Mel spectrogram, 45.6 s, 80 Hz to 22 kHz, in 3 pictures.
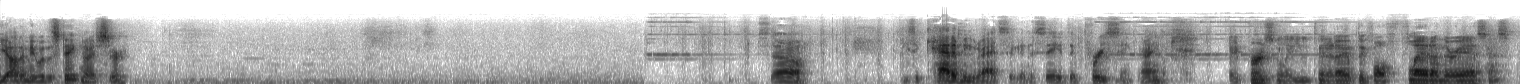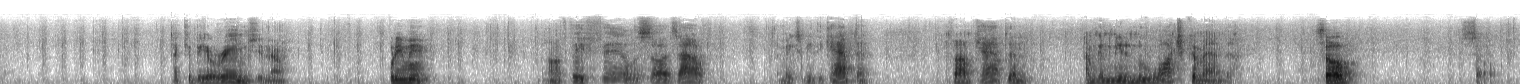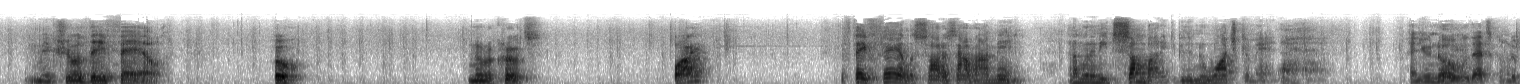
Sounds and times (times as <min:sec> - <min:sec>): Speech: 0:00.0 - 0:01.3, 0:07.6 - 0:08.1, 0:09.0 - 0:15.2, 0:16.9 - 0:18.1, 0:19.1 - 0:19.5, 0:20.6 - 0:22.3, 0:23.0 - 0:23.9, 0:24.7 - 0:27.6, 0:28.4 - 0:28.8, 0:29.8 - 0:32.1, 0:35.1 - 0:35.8, 0:37.2 - 0:37.6, 0:38.8 - 0:43.7, 0:44.5 - 0:45.6.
